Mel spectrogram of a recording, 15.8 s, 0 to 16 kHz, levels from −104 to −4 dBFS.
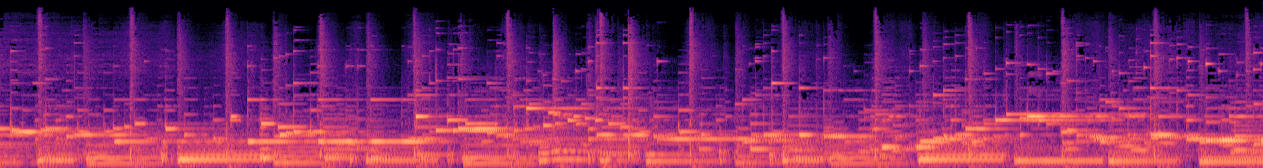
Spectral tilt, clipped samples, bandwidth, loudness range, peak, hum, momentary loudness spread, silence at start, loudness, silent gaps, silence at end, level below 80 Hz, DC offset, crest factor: -6.5 dB/octave; under 0.1%; 13 kHz; 3 LU; -12 dBFS; none; 6 LU; 0 s; -28 LUFS; none; 0 s; -44 dBFS; under 0.1%; 14 dB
